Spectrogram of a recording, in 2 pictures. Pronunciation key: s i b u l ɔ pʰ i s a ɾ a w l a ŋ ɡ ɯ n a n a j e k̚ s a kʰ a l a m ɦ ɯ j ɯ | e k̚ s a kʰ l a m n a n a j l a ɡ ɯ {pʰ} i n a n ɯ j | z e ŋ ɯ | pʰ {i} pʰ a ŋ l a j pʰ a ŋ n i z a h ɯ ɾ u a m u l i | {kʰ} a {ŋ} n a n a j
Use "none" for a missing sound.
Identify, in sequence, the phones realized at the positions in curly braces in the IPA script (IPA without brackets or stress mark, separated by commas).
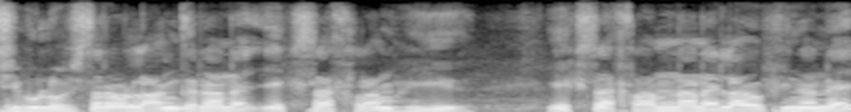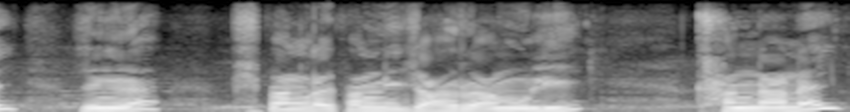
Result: pʰ, i, kʰ, ŋ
